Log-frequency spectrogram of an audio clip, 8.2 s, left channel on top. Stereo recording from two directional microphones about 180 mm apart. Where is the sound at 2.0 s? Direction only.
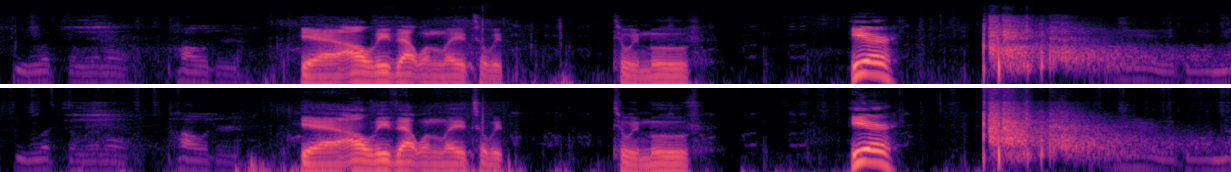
50° right (ahead or behind).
